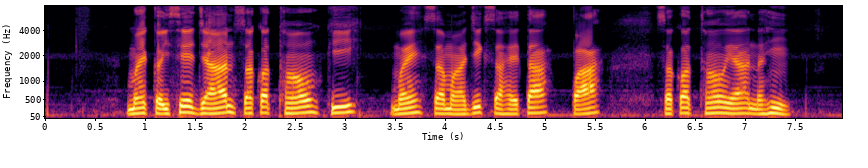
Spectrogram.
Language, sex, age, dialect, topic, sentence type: Chhattisgarhi, male, 18-24, Northern/Bhandar, banking, question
